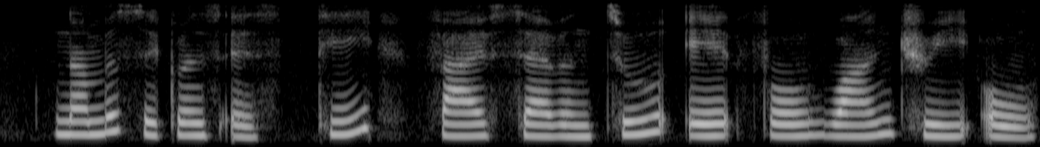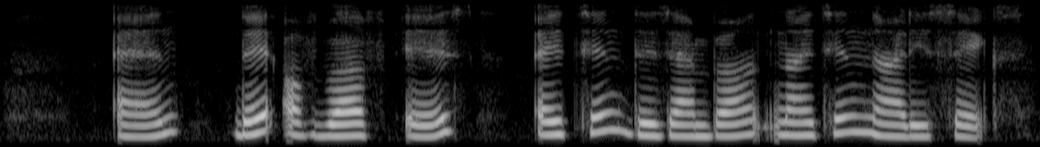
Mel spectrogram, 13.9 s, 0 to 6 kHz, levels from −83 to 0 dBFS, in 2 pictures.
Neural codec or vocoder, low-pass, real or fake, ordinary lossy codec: none; 5.4 kHz; real; none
